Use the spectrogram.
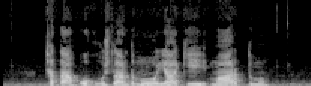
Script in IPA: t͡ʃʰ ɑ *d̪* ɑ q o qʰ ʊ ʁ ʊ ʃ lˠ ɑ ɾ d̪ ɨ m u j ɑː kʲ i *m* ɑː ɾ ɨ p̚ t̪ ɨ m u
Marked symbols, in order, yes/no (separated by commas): no, yes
